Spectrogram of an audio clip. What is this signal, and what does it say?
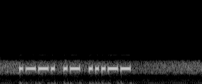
Morse code, heard as a keyed tone, about 38 wpm, 740 Hz. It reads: PA3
